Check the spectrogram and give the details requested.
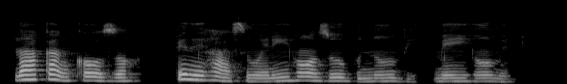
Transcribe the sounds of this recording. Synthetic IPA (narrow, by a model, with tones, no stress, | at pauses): na˦ka˦ŋ̩˨kɔ˦˨zɔ˦ | fe˦ne˦ɦa˨sŋʷe˨ɾi˦ɦɔ˦˨zo˦bu˨no˦bjme˦i˦ɦo˦me˨ɾi˨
